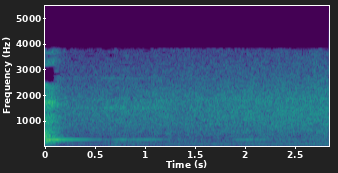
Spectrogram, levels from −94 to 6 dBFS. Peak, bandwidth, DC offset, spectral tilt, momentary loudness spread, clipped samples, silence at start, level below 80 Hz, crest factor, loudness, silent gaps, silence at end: -10 dBFS; 4 kHz; under 0.1%; -2.5 dB/octave; 6 LU; under 0.1%; 0 s; -74 dBFS; 26 dB; -37 LUFS; none; 0 s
